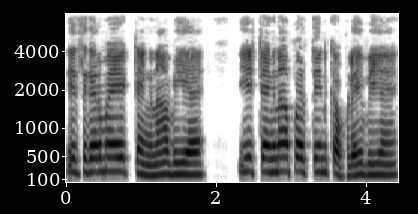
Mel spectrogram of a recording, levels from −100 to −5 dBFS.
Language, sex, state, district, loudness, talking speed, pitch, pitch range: Hindi, male, Bihar, Saran, -13 LUFS, 190 wpm, 230 Hz, 190-240 Hz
